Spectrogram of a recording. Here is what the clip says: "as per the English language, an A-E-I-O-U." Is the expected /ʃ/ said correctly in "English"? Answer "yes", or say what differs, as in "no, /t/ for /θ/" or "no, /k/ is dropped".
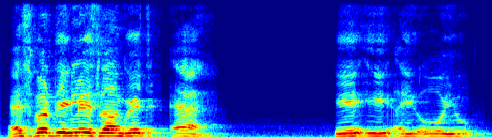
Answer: no, /s/ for /ʃ/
